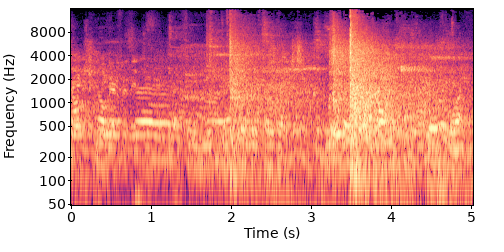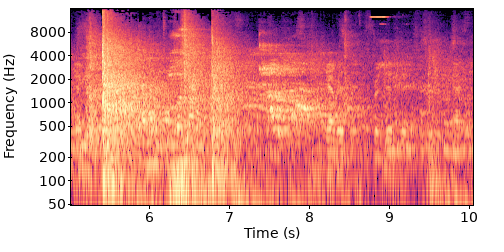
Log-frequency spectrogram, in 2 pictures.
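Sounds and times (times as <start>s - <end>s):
people talking: 0.0s - 10.0s
squash ball hitting court walls: 2.0s - 2.4s, 3.2s - 4.1s, 5.2s - 7.3s.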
